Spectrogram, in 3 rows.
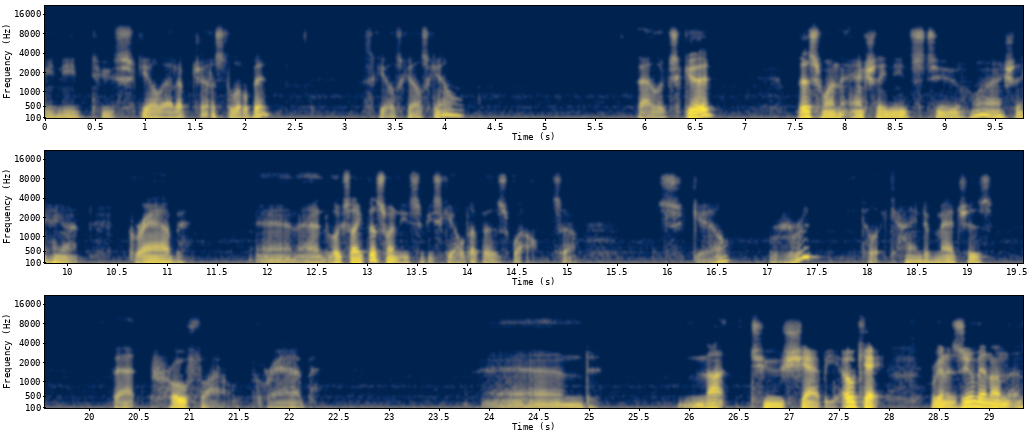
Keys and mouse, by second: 2.2 s, 7.7-11.0 right drag, 11.0 g, 16.6 s, 22.4 g.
